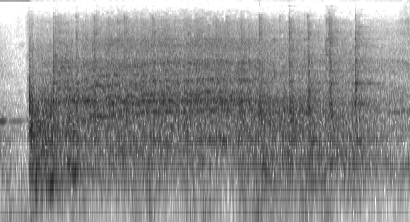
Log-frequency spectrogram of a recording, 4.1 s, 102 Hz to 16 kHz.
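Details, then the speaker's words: Late 1947 John Deere B tractor, electric starter cranking briefly with no oil in engine, fairly new battery; steady even cranking with no grinding or slipping; normal starter cranking. "but as you can see the engine does crank and turn over the electric start on it does work"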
